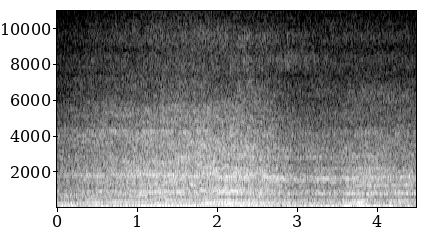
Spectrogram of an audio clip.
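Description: Small motor scooter with a box on the back riding past close by, its engine getting louder to a peak about two seconds in and then fading as it goes by; a car follows behind it.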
